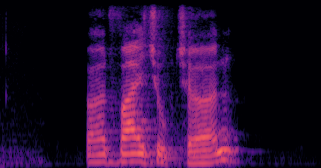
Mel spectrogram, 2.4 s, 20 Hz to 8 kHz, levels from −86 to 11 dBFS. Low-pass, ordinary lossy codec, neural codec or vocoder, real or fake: 7.2 kHz; none; codec, 16 kHz in and 24 kHz out, 1 kbps, XY-Tokenizer; fake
